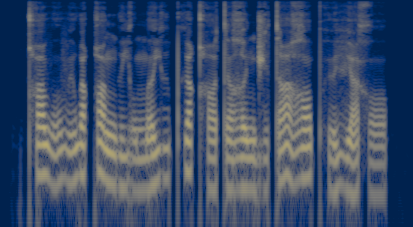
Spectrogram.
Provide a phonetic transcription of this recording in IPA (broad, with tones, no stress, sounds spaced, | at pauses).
qʰ o˦˥ β o˨˥ β ʏ˨˥ w ʏ˦˥ q o˥˧ ŋ ɨ˨ j o˨ m ɐ˨˥ j ɨ˦˥ pʰ ɨ˦˥ qʰ ɔ˨ t ɐ˨ ʁ ɨ˨ n d͡ʒ ɨ˨ t ɑ˧˥˧ ʁ ɔ˦˥ pʰ ʏ˨˩˦ vʲ ɑ˨˩˦ x ɔ˨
